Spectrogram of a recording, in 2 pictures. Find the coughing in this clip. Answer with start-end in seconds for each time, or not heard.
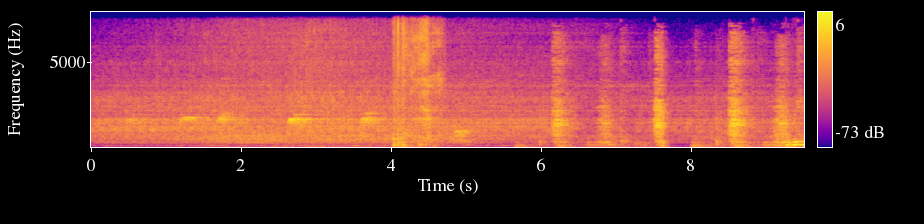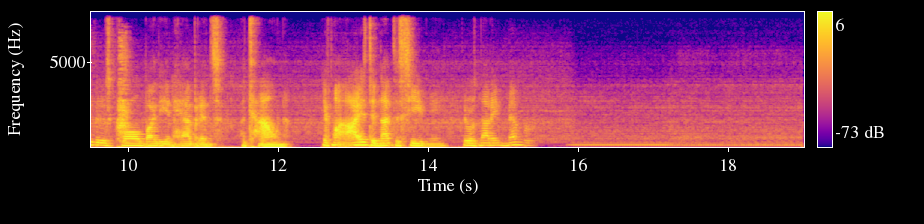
4.0-4.8.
